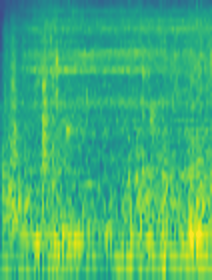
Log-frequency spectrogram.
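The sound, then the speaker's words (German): Running tap water as children wash their hands: a steady splashing flow under the faucet, even in level throughout and without voices. “Die Kinder waschen sich die Hände.”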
